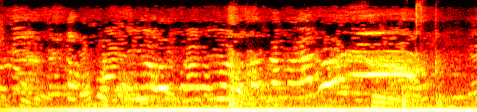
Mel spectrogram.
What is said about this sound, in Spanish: Un vecino pide una ambulancia mientras una mujer grita desesperada, el tráfico cortado y un hombre tirado en la acera rodeado de un gran charco de sangre.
